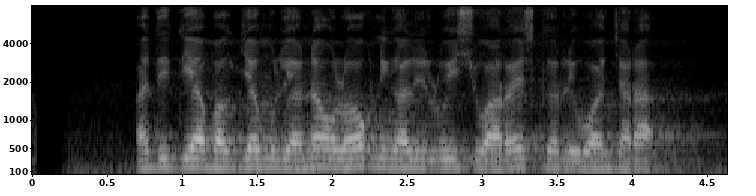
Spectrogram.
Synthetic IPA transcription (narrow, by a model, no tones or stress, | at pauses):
ʔadit̪iabaɡ̚d͡ʒamulianaɔlɔɔk̚niŋaliluisuaɾɛskɨrdiwawaɲt͡ʃaɾa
